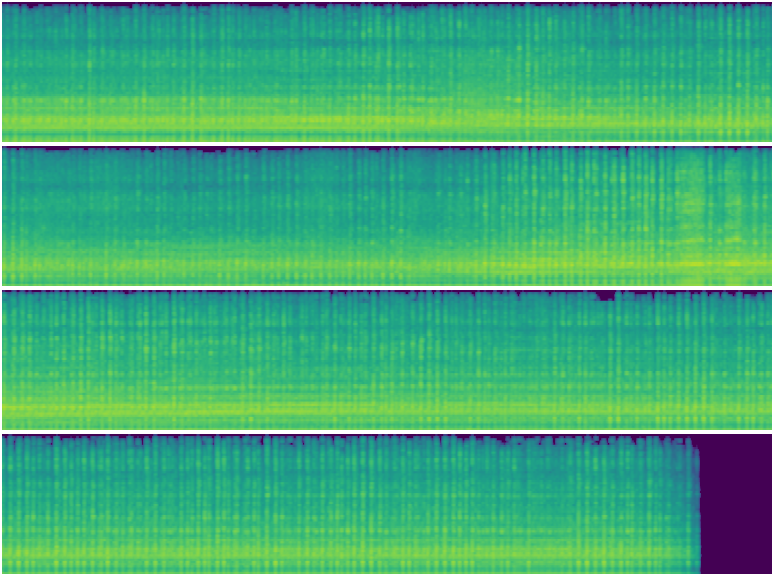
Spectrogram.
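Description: Small two-stroke engine of a motorized backpack sprayer running steadily at high speed while spraying pesticide over rice, its pitch dipping and rising once about halfway through.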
